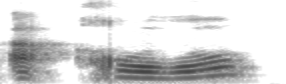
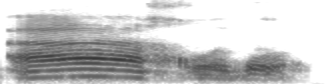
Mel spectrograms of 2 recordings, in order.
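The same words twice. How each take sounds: First: The word opens with two glottal catches in a row. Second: The word opens with one long drawn-out vowel. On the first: This is the underlying original form. "aslinya adalah akhudhu. Kemudian ketika bertemunya dua hamzah itu berat" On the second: This is the actual form used. "akhirnya di madkan, akhirnya hamzahnya menjadi akhudhu"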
